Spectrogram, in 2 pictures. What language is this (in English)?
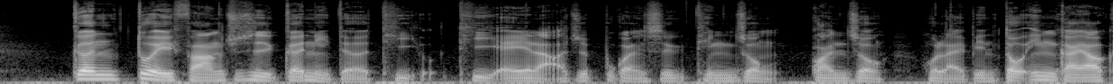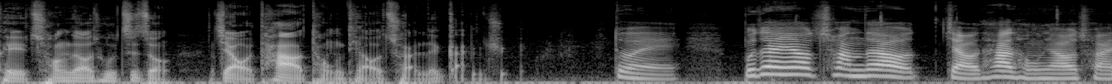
Chinese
